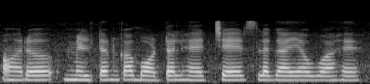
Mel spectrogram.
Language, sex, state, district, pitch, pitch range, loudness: Hindi, female, Gujarat, Valsad, 205 Hz, 200-205 Hz, -15 LUFS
